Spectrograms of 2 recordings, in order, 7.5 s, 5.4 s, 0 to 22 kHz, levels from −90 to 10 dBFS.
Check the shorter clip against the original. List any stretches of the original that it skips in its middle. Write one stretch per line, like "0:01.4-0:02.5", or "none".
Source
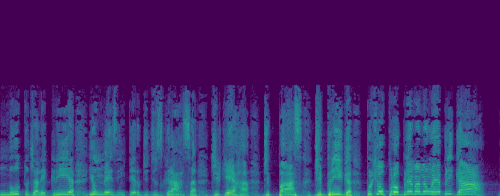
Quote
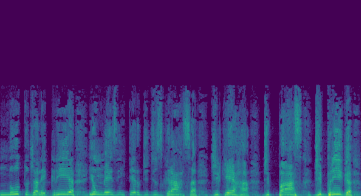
none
